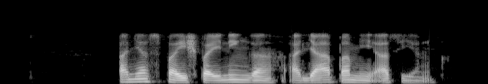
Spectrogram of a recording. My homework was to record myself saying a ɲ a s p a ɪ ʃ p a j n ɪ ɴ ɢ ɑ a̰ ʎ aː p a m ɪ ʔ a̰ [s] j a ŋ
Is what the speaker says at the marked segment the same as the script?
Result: yes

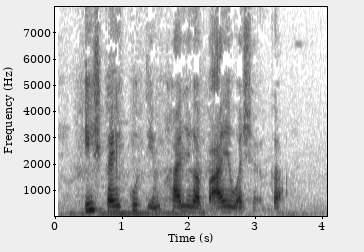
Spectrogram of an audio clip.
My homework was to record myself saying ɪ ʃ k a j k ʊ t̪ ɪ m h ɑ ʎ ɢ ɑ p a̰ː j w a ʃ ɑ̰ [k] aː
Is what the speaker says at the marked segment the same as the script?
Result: yes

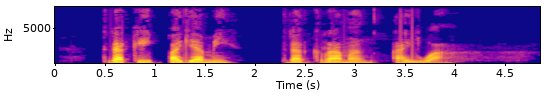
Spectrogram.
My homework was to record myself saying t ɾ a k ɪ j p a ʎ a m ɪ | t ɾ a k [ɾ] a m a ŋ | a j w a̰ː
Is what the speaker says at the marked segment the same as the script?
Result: yes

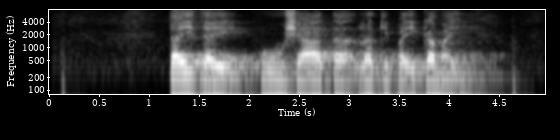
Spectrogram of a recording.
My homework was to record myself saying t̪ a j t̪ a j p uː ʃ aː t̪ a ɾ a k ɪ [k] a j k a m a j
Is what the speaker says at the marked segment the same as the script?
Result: no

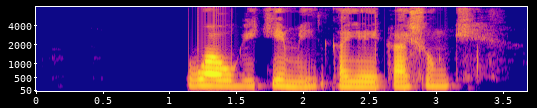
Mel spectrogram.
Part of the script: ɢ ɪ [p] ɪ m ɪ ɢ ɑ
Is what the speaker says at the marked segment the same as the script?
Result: no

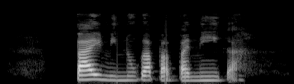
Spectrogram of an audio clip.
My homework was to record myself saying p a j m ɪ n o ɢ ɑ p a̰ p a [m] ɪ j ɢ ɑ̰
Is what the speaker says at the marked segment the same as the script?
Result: no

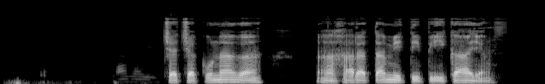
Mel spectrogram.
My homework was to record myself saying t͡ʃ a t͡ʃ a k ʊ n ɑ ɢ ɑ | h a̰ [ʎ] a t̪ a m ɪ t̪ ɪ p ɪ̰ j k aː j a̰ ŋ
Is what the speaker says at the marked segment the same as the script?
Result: no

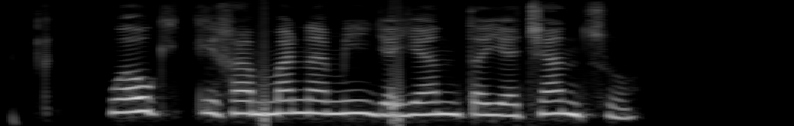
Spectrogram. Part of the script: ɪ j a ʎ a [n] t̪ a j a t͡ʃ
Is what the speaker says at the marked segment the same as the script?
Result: yes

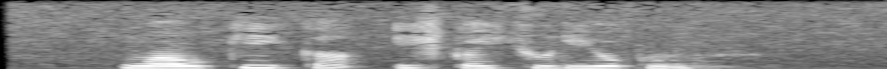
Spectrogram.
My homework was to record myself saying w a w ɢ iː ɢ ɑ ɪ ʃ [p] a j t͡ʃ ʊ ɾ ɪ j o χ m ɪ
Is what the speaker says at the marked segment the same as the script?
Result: no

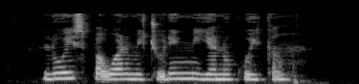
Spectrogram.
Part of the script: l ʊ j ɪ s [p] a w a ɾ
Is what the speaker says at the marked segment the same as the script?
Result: yes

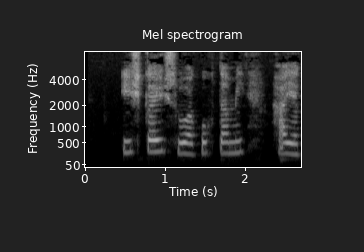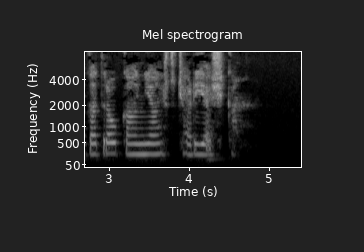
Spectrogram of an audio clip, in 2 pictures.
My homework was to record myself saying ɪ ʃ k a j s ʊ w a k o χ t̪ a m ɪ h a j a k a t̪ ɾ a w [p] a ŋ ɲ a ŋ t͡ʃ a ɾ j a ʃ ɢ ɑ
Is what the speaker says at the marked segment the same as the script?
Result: no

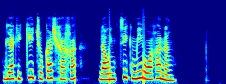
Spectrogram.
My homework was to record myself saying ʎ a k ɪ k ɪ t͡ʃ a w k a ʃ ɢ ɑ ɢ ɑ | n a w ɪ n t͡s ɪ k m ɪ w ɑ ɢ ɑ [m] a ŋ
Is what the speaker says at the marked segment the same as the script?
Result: no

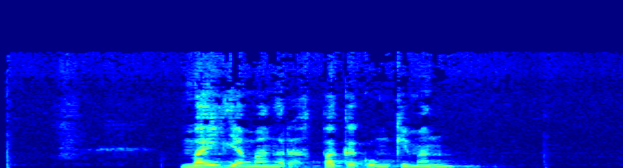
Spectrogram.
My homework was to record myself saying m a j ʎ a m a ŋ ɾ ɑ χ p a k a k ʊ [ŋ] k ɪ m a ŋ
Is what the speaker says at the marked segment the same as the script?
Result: yes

